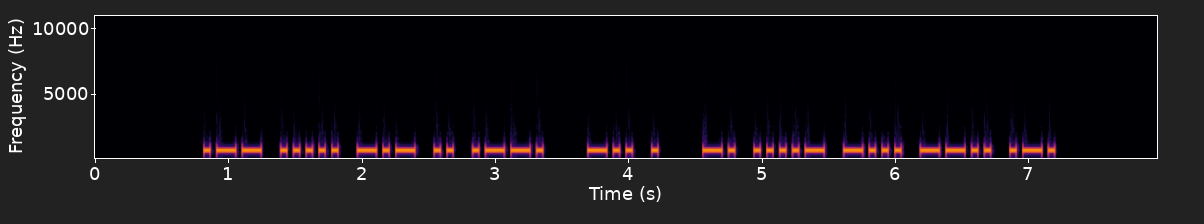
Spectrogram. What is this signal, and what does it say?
Morse code, heard as a keyed tone, about 25 wpm, 700 Hz. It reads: W5KIP DE N4BZR
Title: USA Callsign DE Callsign - 5 Characters - 25wpm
